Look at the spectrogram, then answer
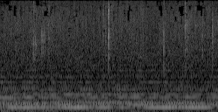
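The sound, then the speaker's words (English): Steady, heavy storm rain pours down in a continuous wash, with a low rumbling undertone and scattered brighter patters of drops striking a surface. “A silver light flashes through the windows as the storm intensifies.”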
